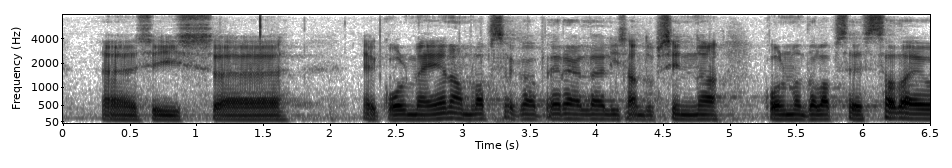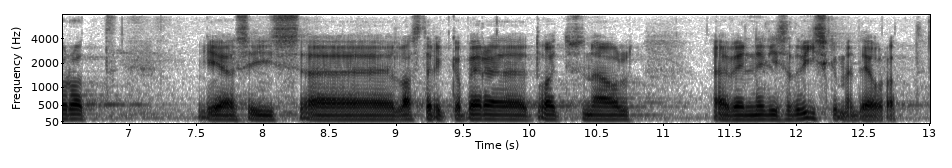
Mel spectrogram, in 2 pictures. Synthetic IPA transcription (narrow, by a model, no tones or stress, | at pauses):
siːs | ko̞lmee̞nɑmlɑpse̞ɡ̥ɑpe̞ɾe̞lelisɑnd̪ub̥sinːɑko̞lmɑnd̪̥ɑlɑpseest̪sɑd̪̥ɑe̞wɾo̞t̪ːˑ | jɑ̰siːs | lɑst̪eɾikːˑɑpe̞ɾet̪o̞e̞t̪ːˑu̥seneo̞l | ve̞ːlne̞lʲisɑd̪̥ɑviːskymend̪̥e̞wɾo̞̰t̪ːˑ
